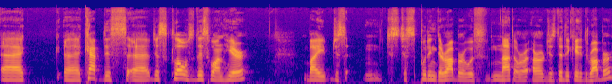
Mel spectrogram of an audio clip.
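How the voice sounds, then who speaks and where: A man's fairly high voice with a non-native accent, fairly slow in pace, fairly even in intonation, with big swings in loudness. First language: not English. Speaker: motorcycle mechanic hobbyist. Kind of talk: casual tutorial talk to camera. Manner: hesitant, many fillers.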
